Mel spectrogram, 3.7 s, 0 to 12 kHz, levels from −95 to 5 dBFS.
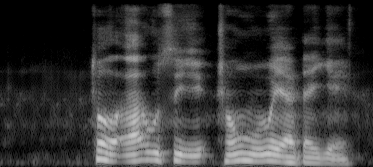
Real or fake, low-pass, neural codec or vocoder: fake; 10.8 kHz; codec, 24 kHz, 1.2 kbps, DualCodec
